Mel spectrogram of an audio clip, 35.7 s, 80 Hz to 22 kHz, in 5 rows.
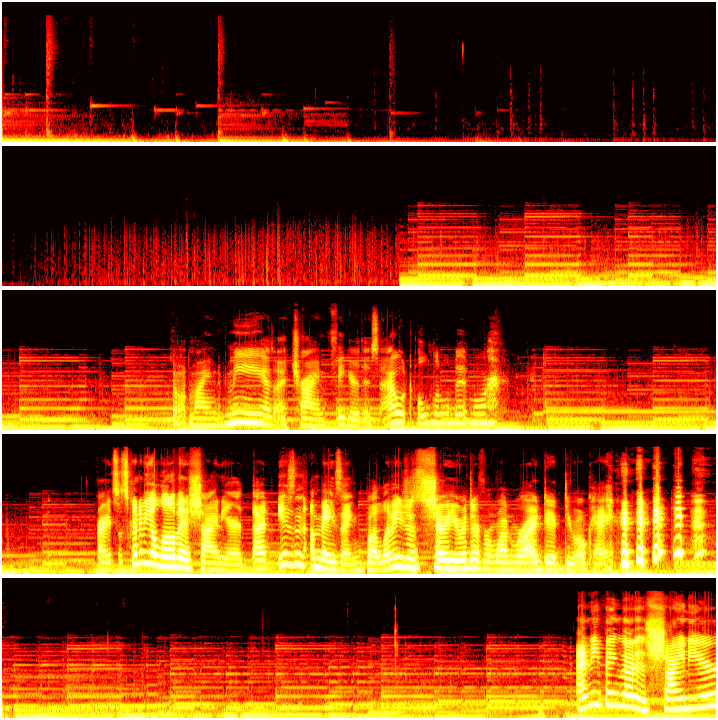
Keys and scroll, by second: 17.7 ctrl+z.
